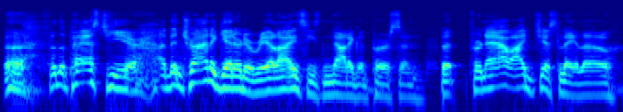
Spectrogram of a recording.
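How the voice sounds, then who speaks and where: A man's voice: mid-range voice, lively intonation, normal speed, gravelly, a bit bright. A man voicing a laid-back, loyal young male student who keeps calling people dude and man. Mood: tired. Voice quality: casual, says dude and man a lot. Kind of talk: voice acting a visual novel.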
